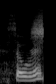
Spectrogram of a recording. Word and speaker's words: Soren: Oh, it says so, comma, rin. So rin.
